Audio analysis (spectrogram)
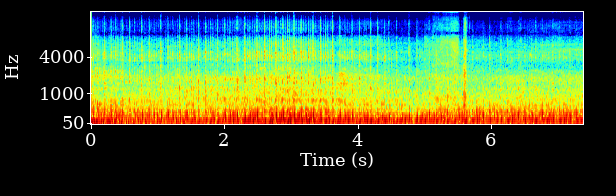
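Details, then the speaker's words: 1972 Ford F-350 auction truck, jump-started at the solenoid while on the trailer: a steady, even V8 idle rumble with no valve-train clanging or misses; it runs and sounds good. A possible exhaust leak is noted on one side. "So she runs. Sounds good too. No valve train clanging."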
